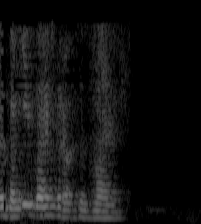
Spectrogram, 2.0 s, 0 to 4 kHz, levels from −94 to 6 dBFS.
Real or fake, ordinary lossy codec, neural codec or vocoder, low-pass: fake; AAC, 16 kbps; codec, 16 kHz, 2 kbps, FreqCodec, smaller model; 3.6 kHz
